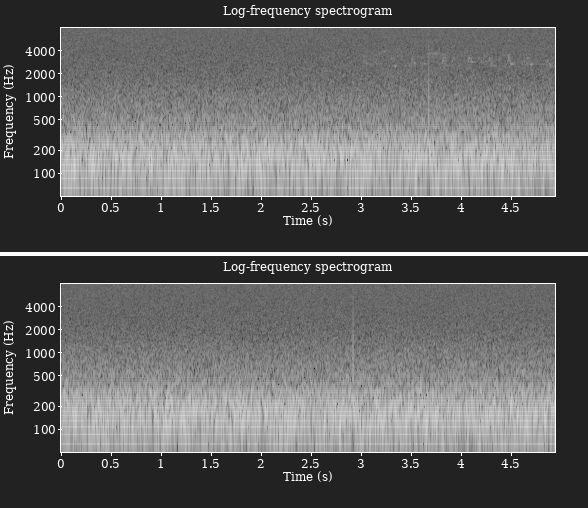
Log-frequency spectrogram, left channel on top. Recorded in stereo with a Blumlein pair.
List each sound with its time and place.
Only background noise.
